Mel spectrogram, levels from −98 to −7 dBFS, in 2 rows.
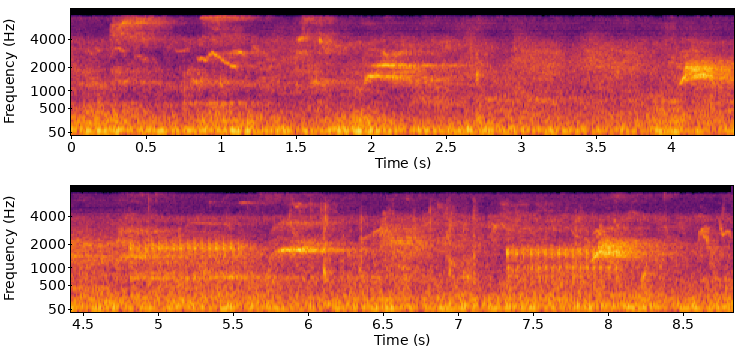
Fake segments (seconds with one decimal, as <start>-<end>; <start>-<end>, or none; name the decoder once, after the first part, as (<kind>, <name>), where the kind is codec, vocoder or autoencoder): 1.4-4.8 (codec, DAC)

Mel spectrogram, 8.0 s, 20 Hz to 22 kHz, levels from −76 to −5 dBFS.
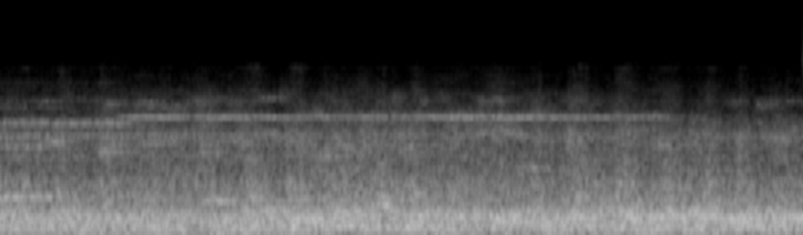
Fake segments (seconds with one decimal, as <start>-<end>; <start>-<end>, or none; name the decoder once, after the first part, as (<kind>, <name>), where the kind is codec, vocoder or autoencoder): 1.8-5.4 (codec, DAC); 6.1-7.5

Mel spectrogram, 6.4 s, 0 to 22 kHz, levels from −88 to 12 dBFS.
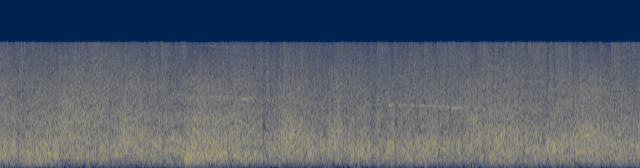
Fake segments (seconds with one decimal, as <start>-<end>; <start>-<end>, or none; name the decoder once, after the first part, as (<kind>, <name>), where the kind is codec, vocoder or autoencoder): none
